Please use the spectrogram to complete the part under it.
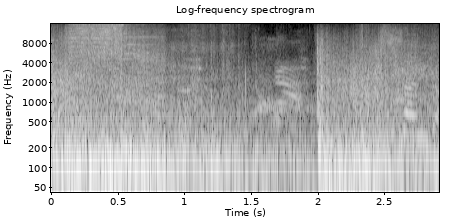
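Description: A Bombarda explosion spell from Hogwarts Legacy goes off as a loud, close, booming blast, followed by a second sharp burst about two seconds later, amid battle noise.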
